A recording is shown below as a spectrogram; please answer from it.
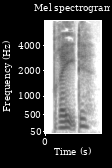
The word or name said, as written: bredde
